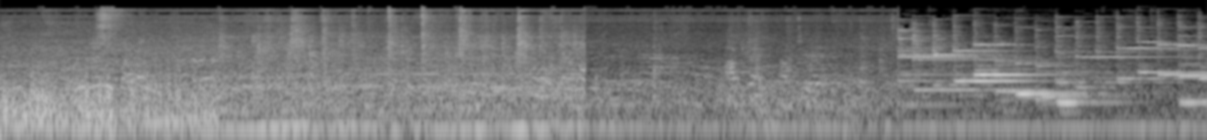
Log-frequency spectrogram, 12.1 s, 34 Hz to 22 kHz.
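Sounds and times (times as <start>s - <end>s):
low traffic rumble: 0.0s - 9.0s.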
